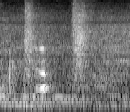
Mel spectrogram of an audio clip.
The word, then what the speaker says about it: Ouidah: Et le fait de prononcer Ouida, les Portugais ont dit Juda, les Anglais Wapida, les Hollandais, les Danois Ouda, mais les Français ont dit Ouida.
